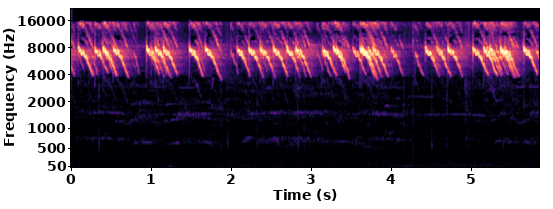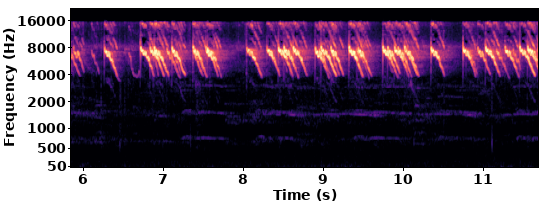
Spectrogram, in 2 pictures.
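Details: Mountain white-eye (Zosterops montanus), female call: female calling to stimulate the male to sing.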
